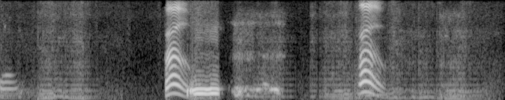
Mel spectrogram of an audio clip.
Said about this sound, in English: Dude. You're snoring, man. You're snoring. You might have to get the machine, man.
